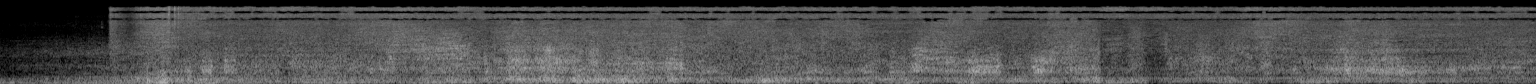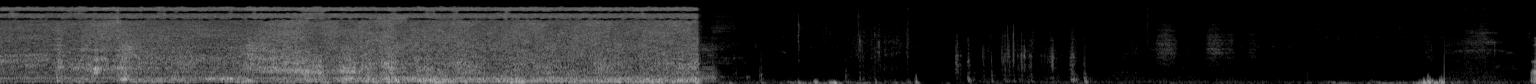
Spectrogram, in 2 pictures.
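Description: Pressure washer jet rinsing a car's alloy wheel, tyre and wheel arch: a loud, steady spray hiss that starts about a second in and cuts off suddenly about three-quarters of the way through, leaving only faint handling sounds.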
